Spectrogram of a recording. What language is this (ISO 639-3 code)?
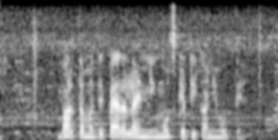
mar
